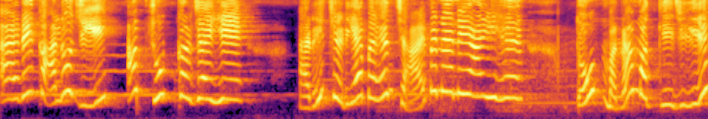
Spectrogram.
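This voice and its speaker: A woman's cartoonish character voice at an extremely high pitch, fairly slow, with faint music in the background. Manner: sly, bossy.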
